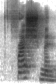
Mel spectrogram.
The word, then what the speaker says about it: freshman: Freshman, các bạn được chưa ạ? Ok chưa? Không đọc là freshman đâu nha, rõ ràng là M-A-N nhưng không đọc là man mà đọc là mình thôi.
